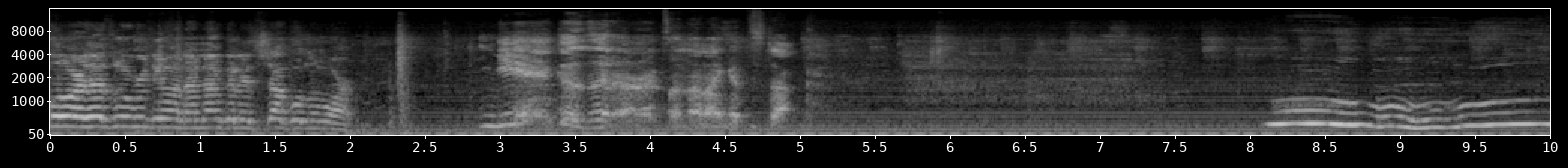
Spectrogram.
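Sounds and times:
low throbbing hum: 0:00.0 - 0:10.0.

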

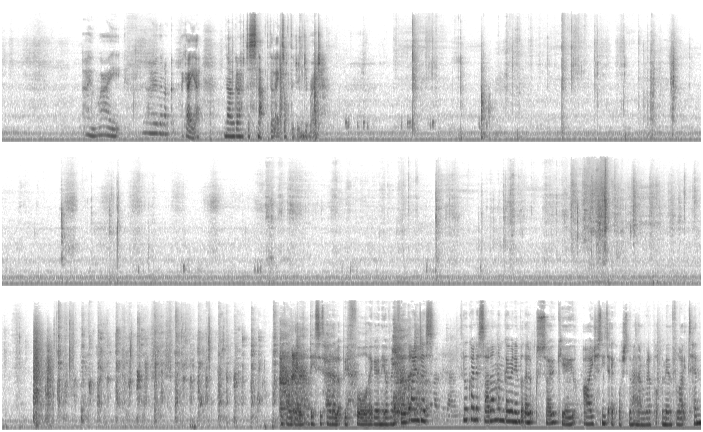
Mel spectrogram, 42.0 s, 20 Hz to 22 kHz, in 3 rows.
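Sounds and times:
steady low hum: 0:00.0 - 0:41.9
hands tapping and rustling paper: 0:07.9 - 0:13.8, 0:19.0 - 0:33.7.

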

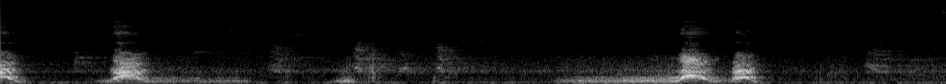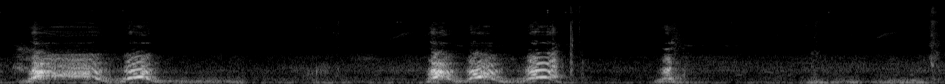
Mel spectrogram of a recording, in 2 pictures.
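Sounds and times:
dog barking: 0:00.8 - 0:01.6, 0:02.7 - 0:04.7, 0:06.7 - 0:07.6, 0:09.6 - 0:11.1, 0:13.7 - 0:15.2.

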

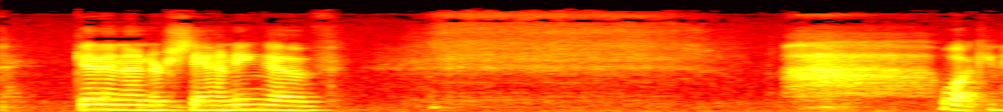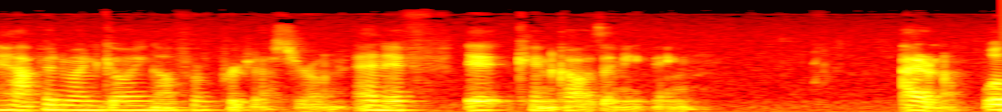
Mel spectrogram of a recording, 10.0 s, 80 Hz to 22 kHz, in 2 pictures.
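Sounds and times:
woman breathing: 0:01.8 - 0:04.7.

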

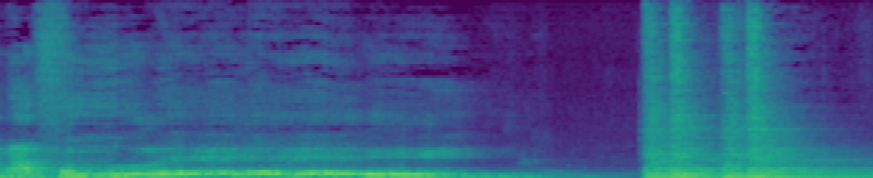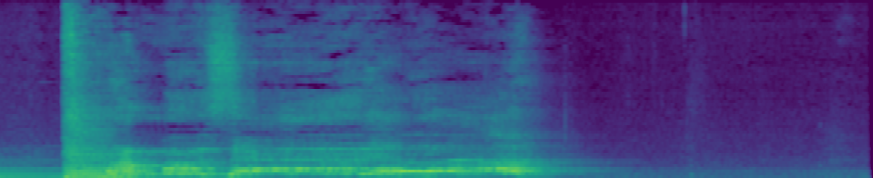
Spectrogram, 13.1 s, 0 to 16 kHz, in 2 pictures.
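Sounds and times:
acoustic guitar strumming: 0:04.7 - 0:10.6
person singing: 0:07.3 - 0:11.1.

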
